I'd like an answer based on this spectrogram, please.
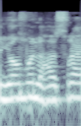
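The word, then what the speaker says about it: यौमुल हसरा: अगर इसमें ता जोड़ देंगे तो यमुल हश्रता हो जाएगा। तो ता उसको साइलेंट है तो यमुल हसरा यानी हसरत का दिन।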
